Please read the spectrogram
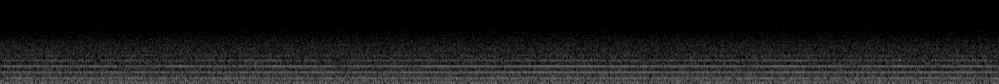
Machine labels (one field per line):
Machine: fan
